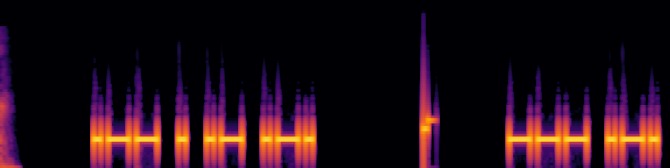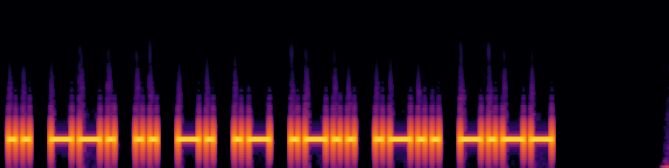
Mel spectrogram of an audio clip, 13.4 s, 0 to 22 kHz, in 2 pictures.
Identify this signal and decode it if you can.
Morse code, heard as a keyed tone, about 17 wpm, 700 Hz. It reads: WEAR ORIGINALLY
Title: Sentences from Top 1500 Words - New Word Drill Alt - 17wpm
